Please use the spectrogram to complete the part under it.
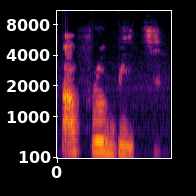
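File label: "afrobeat", Nigerian Pidgin, female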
